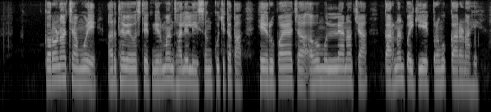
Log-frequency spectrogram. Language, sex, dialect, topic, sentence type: Marathi, male, Standard Marathi, banking, statement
